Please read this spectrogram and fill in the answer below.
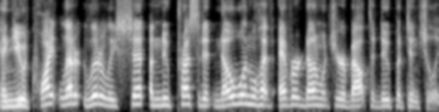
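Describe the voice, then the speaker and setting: Raising and projecting his high-pitched voice, a man with an American accent speaks at a very fast pace with hardly any pauses, his tone bright, sharp and animated and his pitch variation ordinary, in a very clean recording with a silent background. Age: 40s. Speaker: sports reporter and show host. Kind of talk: commentary monologue. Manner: loud.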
